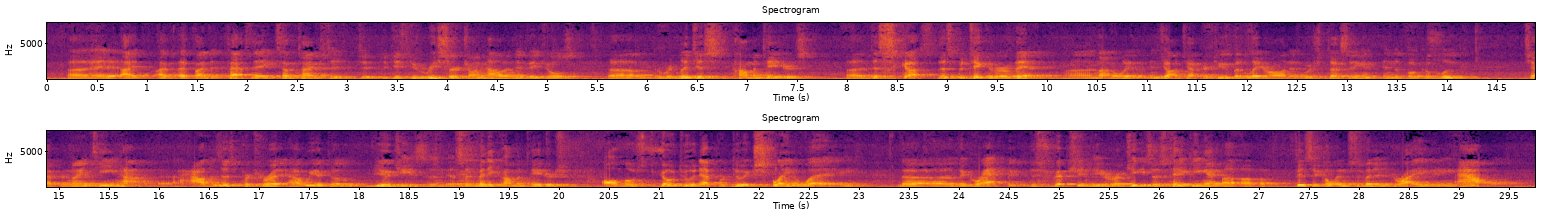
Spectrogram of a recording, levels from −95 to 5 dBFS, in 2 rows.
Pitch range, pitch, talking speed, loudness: 110-145 Hz, 120 Hz, 170 wpm, -16 LUFS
